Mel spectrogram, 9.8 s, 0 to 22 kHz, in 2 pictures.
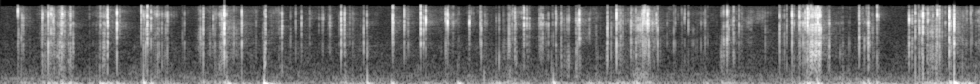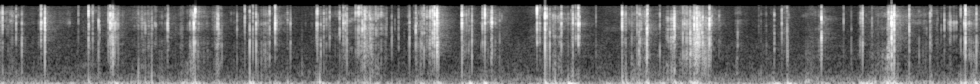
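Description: Long, decorated acrylic press-on nails of hard plastic with 3D charms are rapidly tapped and clicked together between the two hands. The result is a dense, continuous stream of sharp, bright plastic clicks and light rattling, with little low end and almost no ring after each tap.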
